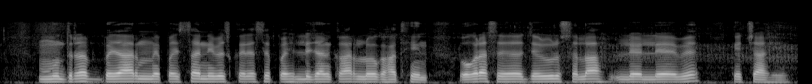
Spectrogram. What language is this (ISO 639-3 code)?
mag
